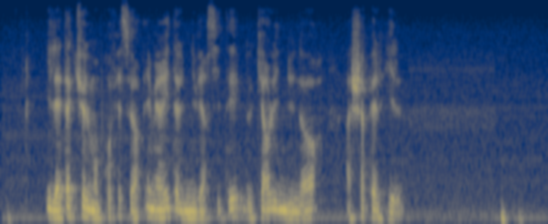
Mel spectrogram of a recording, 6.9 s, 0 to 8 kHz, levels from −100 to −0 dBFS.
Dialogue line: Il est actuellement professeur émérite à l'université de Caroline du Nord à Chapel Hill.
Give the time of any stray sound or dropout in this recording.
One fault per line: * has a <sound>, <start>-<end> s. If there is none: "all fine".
all fine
